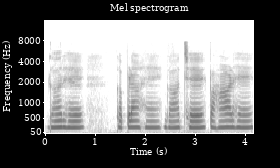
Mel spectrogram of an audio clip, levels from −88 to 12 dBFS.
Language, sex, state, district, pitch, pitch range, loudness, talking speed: Hindi, female, Jharkhand, Sahebganj, 205 Hz, 200-210 Hz, -37 LUFS, 115 wpm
